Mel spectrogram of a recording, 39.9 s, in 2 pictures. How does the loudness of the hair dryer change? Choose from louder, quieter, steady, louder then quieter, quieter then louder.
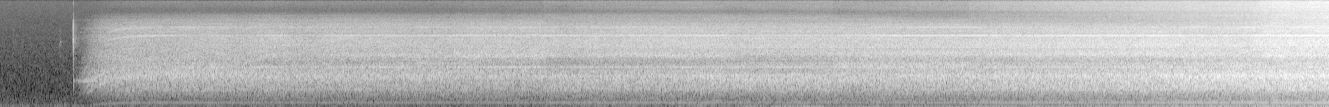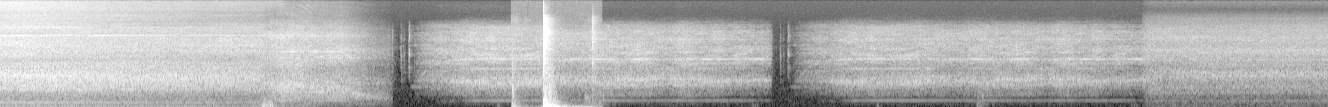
louder then quieter.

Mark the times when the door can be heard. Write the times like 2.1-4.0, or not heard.
27.6-28.9.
